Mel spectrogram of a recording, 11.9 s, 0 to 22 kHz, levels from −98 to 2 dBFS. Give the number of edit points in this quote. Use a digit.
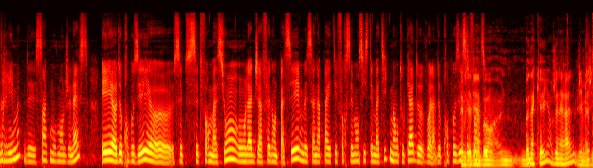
0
